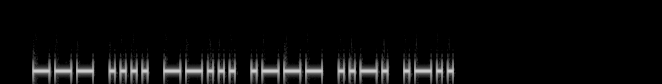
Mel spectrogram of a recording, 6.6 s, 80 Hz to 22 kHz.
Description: Morse code, heard as a keyed tone, about 22 wpm, 700 Hz. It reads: OH7JFL
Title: DXCC-100 Call Signs - 6 Characters - Repeated 3x - 22wpm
